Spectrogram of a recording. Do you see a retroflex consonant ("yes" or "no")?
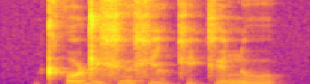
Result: yes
